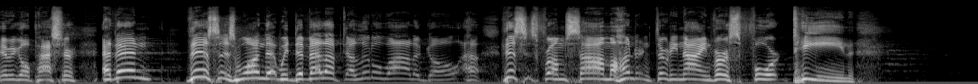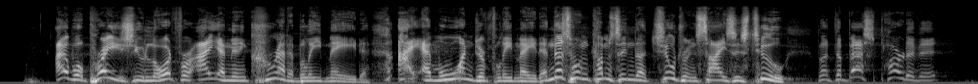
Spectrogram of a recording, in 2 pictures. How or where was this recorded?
large echoing room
